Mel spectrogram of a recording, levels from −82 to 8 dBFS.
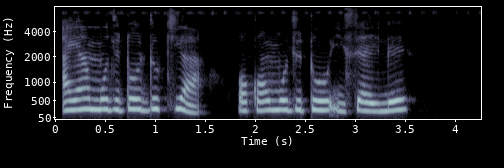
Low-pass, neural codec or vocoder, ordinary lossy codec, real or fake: none; codec, 16 kHz, 8 kbps, FunCodec, trained on LibriTTS, 25 frames a second; none; fake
